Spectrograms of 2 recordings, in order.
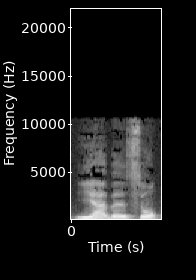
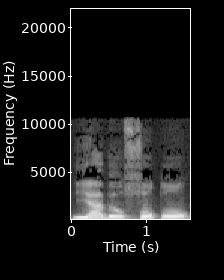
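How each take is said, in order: First: یبسط recited with a clear s sound, drawn out; یبسط recited slow with s; with sin. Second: یبسط recited with an emphatic sad, drawn out; یبسط recited slow with emphatic s. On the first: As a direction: chant یبسط slowly with sin. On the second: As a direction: chant یبسط slowly with heavy sad. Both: Shown as a demonstration.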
